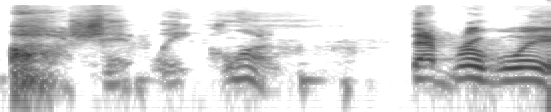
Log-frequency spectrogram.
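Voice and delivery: usual speaking voice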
